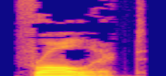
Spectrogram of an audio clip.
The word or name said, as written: frolicked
